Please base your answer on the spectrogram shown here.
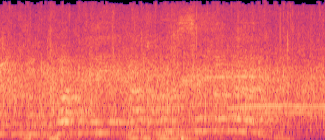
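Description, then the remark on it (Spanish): Sustained applause from a large audience filling the Gare du Midi hall in Biarritz for Gael García Bernal at the Festival Biarritz América Latina, a dense steady crackle of many hands clapping at an even loudness, with faint murmuring voices mixed underneath throughout. “La sala de la Gare du Midi estuvo repleta para ver y aplaudir a Gael García Bernal.”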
